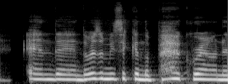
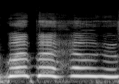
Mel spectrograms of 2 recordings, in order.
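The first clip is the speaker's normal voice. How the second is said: high, acted-out exclamation; retold shock, pitched way up; shocked outburst; 8 semitones higher, 3 dB louder, slower than usual. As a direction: cry it out in disbelief. Acted shock inside the dream.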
